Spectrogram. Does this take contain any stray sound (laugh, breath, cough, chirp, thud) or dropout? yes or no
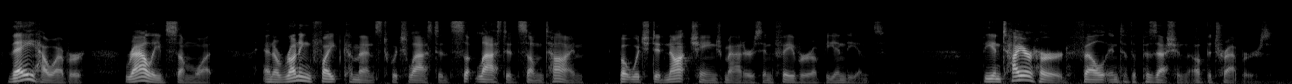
no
